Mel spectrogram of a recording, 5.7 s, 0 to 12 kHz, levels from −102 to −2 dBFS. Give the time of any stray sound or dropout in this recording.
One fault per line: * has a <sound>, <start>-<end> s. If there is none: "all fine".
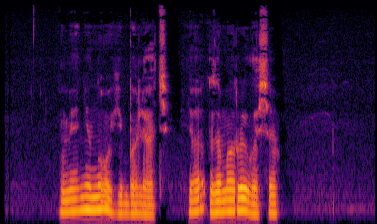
all fine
